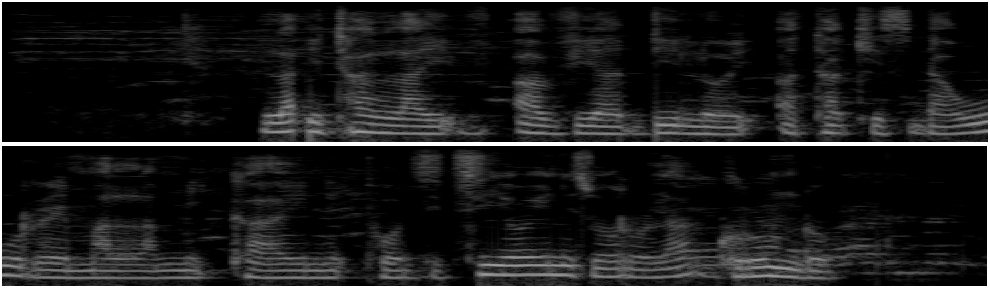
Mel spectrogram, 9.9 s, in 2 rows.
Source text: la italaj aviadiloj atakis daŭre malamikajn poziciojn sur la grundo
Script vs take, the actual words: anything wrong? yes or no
no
